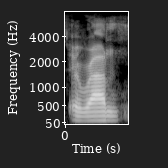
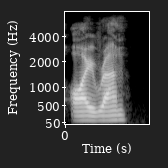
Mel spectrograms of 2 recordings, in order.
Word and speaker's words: Iran: Because first of all, you pronounce my country's wrong. It's Iran, not Iran.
